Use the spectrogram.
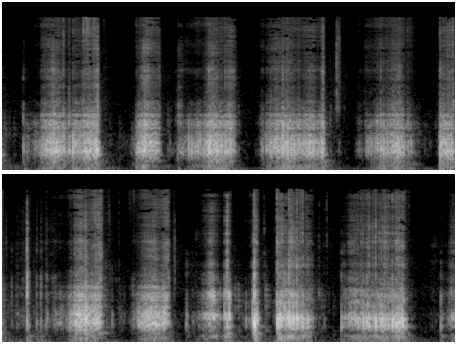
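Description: A solid, water-soaked, gold-painted beige clay bar is scraped with a metal loop carving tool, curling clay off in about a dozen separate strokes. Each pass gives a short, gritty, midrange scratch with brief pauses between, some strokes longer and some quick.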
